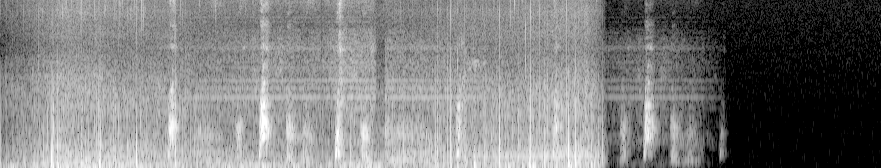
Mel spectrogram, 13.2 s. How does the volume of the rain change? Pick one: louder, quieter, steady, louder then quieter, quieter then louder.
quieter then louder.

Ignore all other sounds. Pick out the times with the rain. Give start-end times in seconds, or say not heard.
0.0-9.1.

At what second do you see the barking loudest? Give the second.
4 s.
